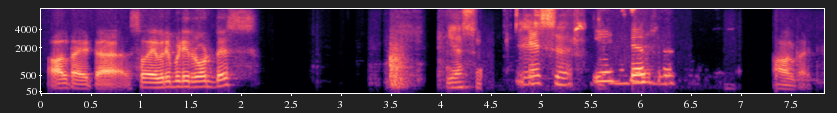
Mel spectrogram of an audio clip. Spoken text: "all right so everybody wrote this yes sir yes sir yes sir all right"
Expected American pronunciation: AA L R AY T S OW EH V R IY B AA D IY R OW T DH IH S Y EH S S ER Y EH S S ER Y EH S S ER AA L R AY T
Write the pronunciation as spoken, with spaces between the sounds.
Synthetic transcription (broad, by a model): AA L R AY T S OW EH V R IY B AA D IY R OW T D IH S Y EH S S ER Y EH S S ER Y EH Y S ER AA L R AY T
